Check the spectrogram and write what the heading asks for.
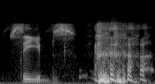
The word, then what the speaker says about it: Skebs: Allegedly, it's pronounced Scenes, but with a B. Seebs.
